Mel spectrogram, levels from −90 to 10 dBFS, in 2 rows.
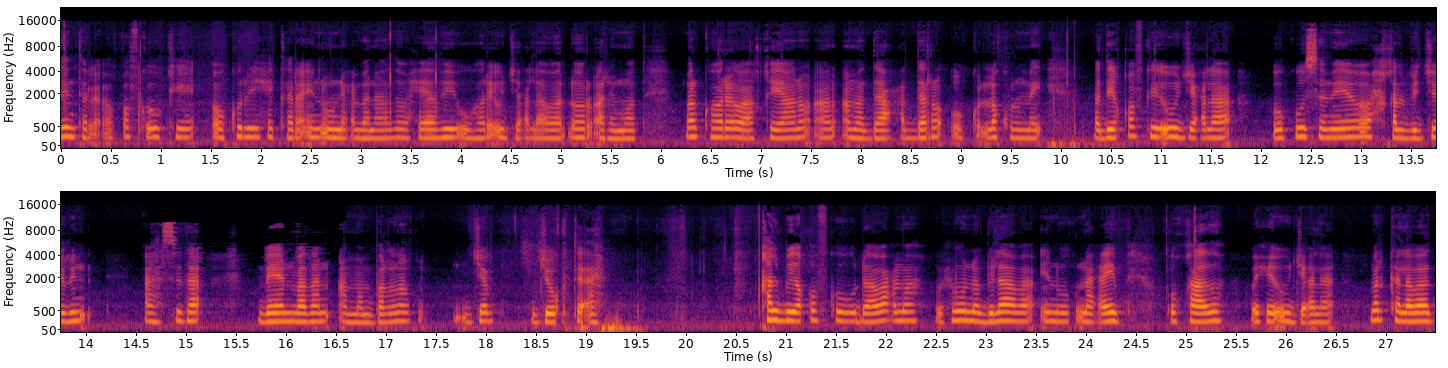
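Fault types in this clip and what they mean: Adaptive stream at a lower bitrate: from 14.61 to 16.61 s the speech abruptly loses everything above 9.8 kHz and codec artefacts thicken, fitting a drop from about 96 to 32 kbit/s; unlike a dropout there is no gap, and full quality snaps back.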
